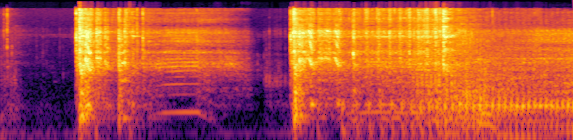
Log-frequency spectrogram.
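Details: Scooter that earlier only clicked and would not start from an electrical fault, now fixed: a quick starter whir, a pause, then a second crank that catches cleanly and settles into a steady idle; normal start.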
